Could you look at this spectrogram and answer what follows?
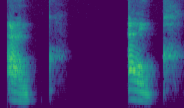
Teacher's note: Because before ch we have au or u, so kh.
